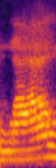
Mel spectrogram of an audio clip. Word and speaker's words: waw: supposed to be what so the upper teeth should never be touching the uh the upper t should never be touching the lower lips when we're pronouncing uh what do you call it a wow that would be incorrect that will create a v sound this is not a v it's like a w sound w don't have your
